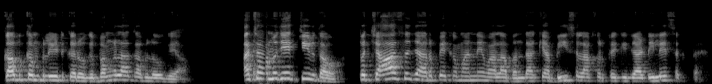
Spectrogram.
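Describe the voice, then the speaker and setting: A man's voice: high-pitched, expressive, a little fast. A young man leading a team meeting, answering questions emphatically with rhetorical questions and frequent check-ins. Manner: emphatic, full of rhetorical questions and "theek hai?" tags. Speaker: network marketing team leader.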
